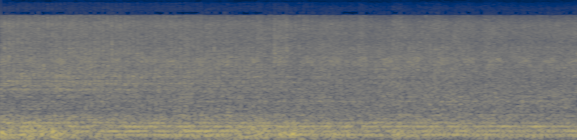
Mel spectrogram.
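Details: Troy-Bilt mower with a "Frankenstein" engine built from another engine's parts, after a new head gasket: cutting under load, with a steady engine drone and no surging or hunting; running properly.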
